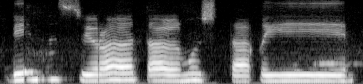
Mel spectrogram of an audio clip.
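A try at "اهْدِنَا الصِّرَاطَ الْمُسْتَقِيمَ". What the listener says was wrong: Ya, alhamdulillah. Nanti tadi itu ya, huruf ta-nya jangan menebal.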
